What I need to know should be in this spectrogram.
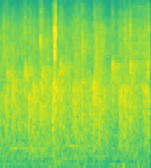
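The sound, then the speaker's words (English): A church audience claps their hands, a faint but continuous patter of many hands with one brief louder clap near the middle. “Clap your hands unto the Lord.”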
